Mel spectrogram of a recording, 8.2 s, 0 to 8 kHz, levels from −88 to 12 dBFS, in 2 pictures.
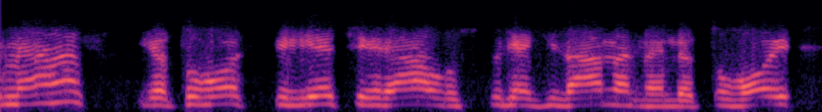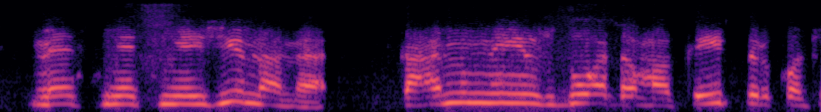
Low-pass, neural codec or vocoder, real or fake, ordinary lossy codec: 7.2 kHz; vocoder, 44.1 kHz, 128 mel bands, Pupu-Vocoder; fake; Opus, 16 kbps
